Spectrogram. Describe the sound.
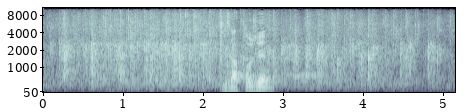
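Steady audience applause at an ICF evening, thanking the bass guitarist: a dense crackle of many hands clapping throughout at an even, fairly loud level, with a short burst of speech rising briefly over it midway.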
